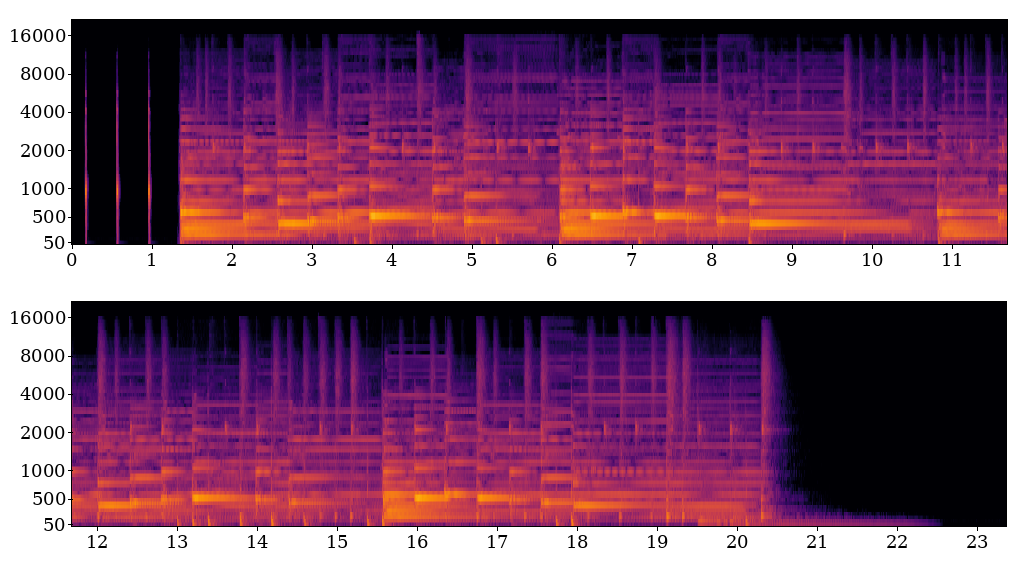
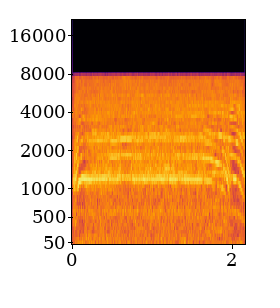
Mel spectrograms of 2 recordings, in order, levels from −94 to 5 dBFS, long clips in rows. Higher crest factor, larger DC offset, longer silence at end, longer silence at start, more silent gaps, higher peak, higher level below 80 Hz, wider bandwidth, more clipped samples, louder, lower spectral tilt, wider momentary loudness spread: first, 20 dB vs 2 dB; neither; first, 2.85 s vs 0 s; first, 0.95 s vs 0 s; neither; second, -4 dBFS vs 0 dBFS; second, -50 dBFS vs -28 dBFS; first, 15.5 kHz vs 8 kHz; second, under 0.1% vs 30%; second, -25 LUFS vs 0 LUFS; first, -6 dB/octave vs 0 dB/octave; first, 16 LU vs 0 LU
